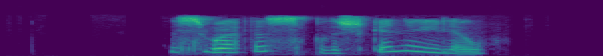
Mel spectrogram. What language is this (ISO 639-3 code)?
kab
